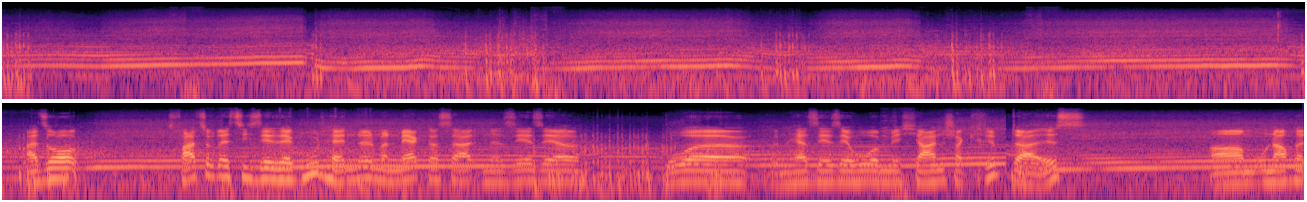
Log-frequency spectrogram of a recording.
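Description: A car engine roars steadily, its pitch dipping at each gear change.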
